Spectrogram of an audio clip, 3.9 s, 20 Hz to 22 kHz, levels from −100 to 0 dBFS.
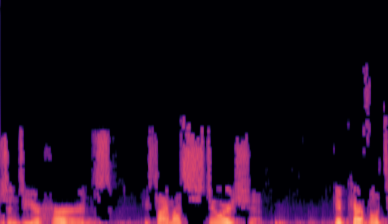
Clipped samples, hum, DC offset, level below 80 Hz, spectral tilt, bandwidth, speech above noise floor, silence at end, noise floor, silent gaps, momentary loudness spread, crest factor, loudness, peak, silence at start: under 0.1%; none; under 0.1%; -60 dBFS; -4.5 dB/octave; 10 kHz; 23 dB; 0 s; -50 dBFS; none; 19 LU; 18 dB; -28 LUFS; -10 dBFS; 0 s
